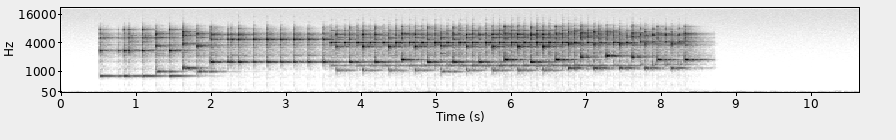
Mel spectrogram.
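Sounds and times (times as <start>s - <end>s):
xylophone: 0.5s - 8.7s.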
